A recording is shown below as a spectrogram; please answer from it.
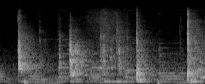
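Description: Background music with four sharp knocks of plastic toy figures being set into and against a plastic toy car.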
